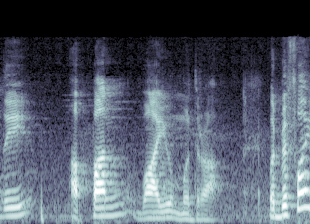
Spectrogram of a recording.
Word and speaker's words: Apan: So first we look at the Apan Mudra or Apan Mudra, A-P-A-A-N or A-P-A-N, whichever way you want to spell it, it's Apan.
